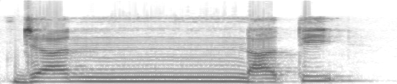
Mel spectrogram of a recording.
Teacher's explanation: اب اس کے بعد ہے جیم نون زبر جن، نون زبر نا، تا زیر تی، جناتی، نون کے اوپر شد ہے، غنہ کریں گے ایک الف کی مقدار. اب تا کو لمبا نہیں کرنا، جناتی نہیں پڑھنا، اس چیز کا خاص خیال رکھنا ہے.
